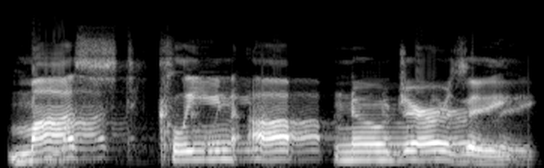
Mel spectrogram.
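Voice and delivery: slow, loud mechanical robot voice. Pretend. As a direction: boom it out like a robot. Robot voice again.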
